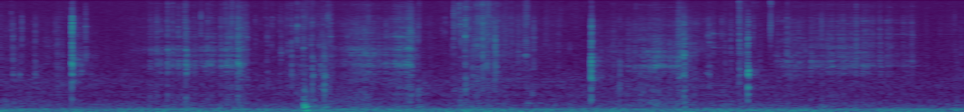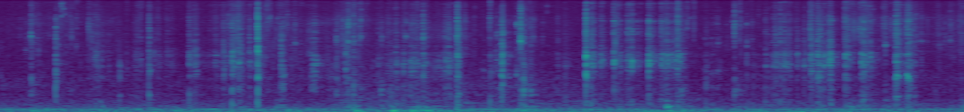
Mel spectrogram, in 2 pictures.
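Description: A solid pink vintage dry bar soap is held in the hand and shaved and cut with a metal blade, its flakes falling onto a marble surface already covered in soap shavings. Dense, dry crackling and scraping with sharp crisp clicks runs throughout, over a steady low hum.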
